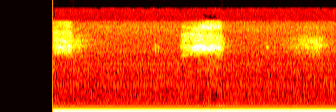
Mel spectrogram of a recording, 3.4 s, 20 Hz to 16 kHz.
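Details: Barn owl at a nest-cam site, coming by looking for food, 7 August 2015. Harsh, hissing screeches: a short burst near the start, a longer rasping one after it, then a fainter third.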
